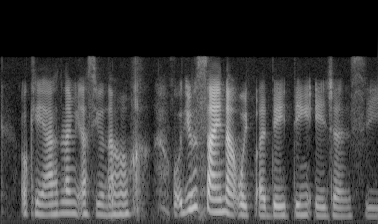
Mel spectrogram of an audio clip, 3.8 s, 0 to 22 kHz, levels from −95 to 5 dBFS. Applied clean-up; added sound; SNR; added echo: none; none; none; none.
